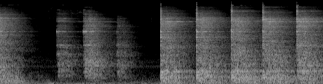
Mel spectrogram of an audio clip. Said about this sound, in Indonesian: terus aja ketak ketak, katanya ada yang lagi betulin hmm. ban pesawat, ban pesawat. pesawat. jadi ini kita lagi di, di hanggar ah si bener hanggar pesawat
